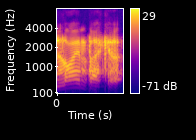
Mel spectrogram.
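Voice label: "Linebacker", English, UK; AirDefence; DCS; Allied Flight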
